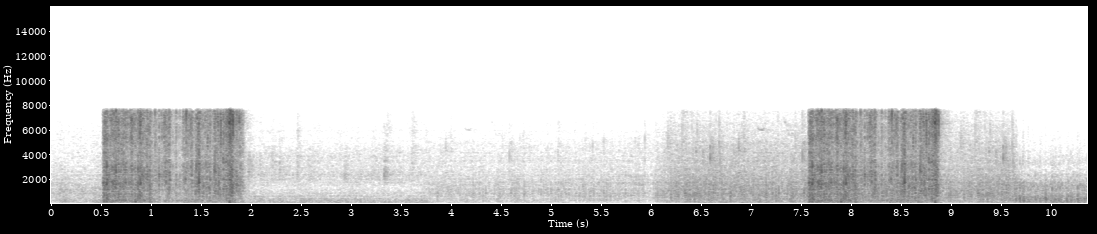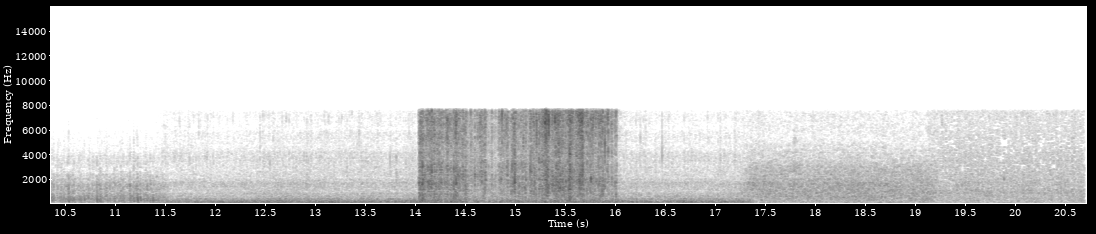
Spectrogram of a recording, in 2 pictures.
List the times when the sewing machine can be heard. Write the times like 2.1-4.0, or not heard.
not heard.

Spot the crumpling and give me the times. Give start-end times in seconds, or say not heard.
0.5-1.9, 7.5-8.9, 14.1-16.1.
